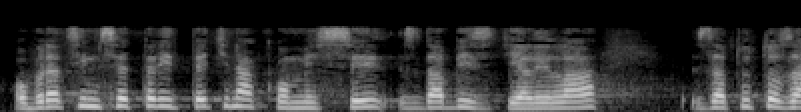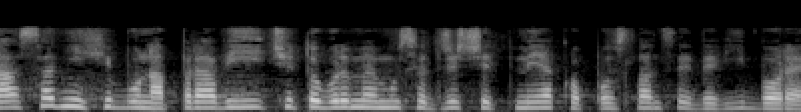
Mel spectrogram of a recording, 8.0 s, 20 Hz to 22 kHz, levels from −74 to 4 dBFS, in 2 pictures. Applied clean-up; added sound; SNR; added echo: none; none; none; none.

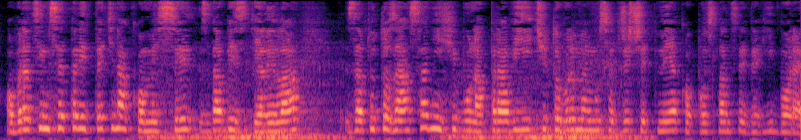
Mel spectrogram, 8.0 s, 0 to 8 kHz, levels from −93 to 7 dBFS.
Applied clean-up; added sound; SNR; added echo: none; Animal; 7 dB; reverberation time 0.2 s.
